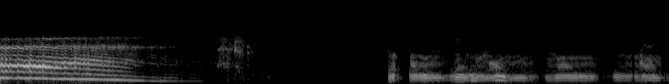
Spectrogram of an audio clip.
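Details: Dog growling while protective of the dog beside him and disliking the camera; opens with a drawn-out, falling, tonal moan, a pause, then a run of pulsed, throaty grumbles in quick succession.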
